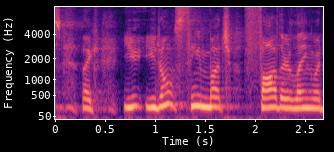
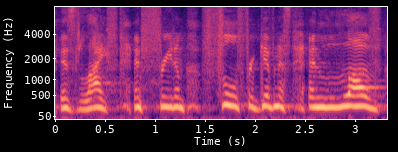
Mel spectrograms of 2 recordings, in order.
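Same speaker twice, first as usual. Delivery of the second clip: urgent, raised preacher's voice; impassioned preaching; 3 semitones higher, 5 dB louder than usual. Real, not acted. Preacher urging the church to grow their faith, impassioned. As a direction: drive it forward with mounting force.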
